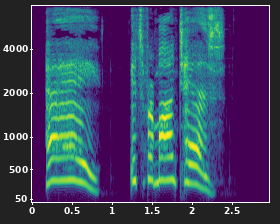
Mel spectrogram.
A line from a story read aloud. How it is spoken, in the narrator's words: Molly Edmonds shouted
